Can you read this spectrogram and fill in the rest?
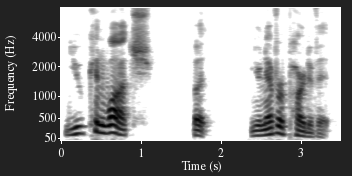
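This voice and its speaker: A man voices a courteous, reflective vampire scholar, immortal, gentle, and wistful, in an intimate audio roleplay, pausing hesitantly as he muses. His voice is mid-range but swings widely in pitch.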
